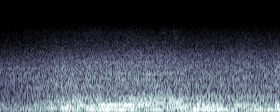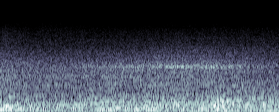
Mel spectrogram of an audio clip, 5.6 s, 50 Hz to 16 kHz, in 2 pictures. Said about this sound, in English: As cathedral-like as you can possibly get for being underneath a 8-lane expressway. It's loud, constant. It isn't just something you're seeing. It's something you're feeling because of all the noise.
